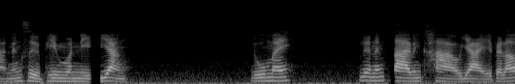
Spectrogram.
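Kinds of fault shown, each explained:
Low-delay AAC compression, throughout: The speech sounds rough and grainy, with a hiss filling the gaps between the voice's harmonics and a top band that sounds thin and partly synthetic. This is likely AAC-ELD, the low-delay AAC used for video calls, at a low bitrate near 32 kbps. Its very short frames cannot separate closely spaced pitch harmonics well and they use up bits, so the coder smears noise between the harmonics and approximates the highs.
AAC frame loss with muting, at 0.89 to 1.02 s and 3.89 to 3.96 s: The speech drops out briefly, first for about 0.13 s and then for about 0.08 s. Each gap fades out and back in. This fits whole compressed frames going missing, roughly four in the first gap and two in the second. The decoder replaced their spectrum with silence, and the overlapping windows on either side of each gap smoothed its edges into soft ramps.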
